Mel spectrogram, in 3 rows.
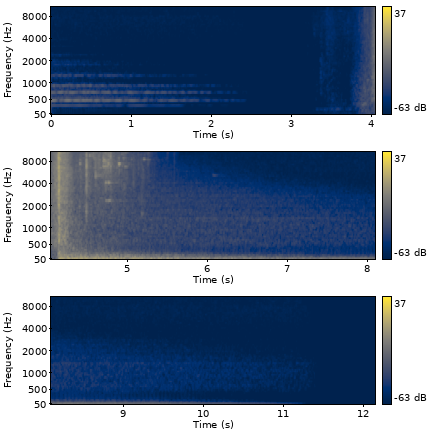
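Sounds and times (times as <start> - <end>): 
impact: 3.9 - 11.0.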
